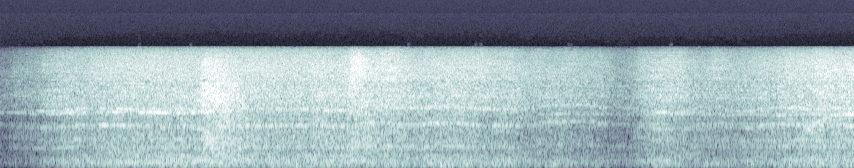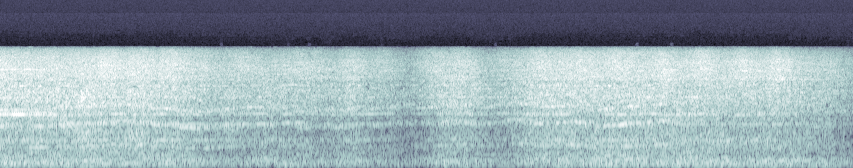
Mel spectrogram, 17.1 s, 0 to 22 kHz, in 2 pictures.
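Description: NTC five-axis 3D laser cutting machine running, a steady hiss with several thin whining tones that waver slightly. It dips briefly about six seconds in.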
